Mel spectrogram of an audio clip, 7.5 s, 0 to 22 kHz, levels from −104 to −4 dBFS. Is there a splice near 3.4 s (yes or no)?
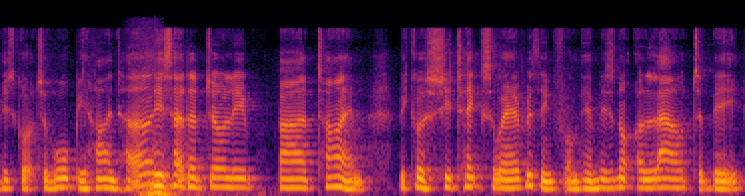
no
